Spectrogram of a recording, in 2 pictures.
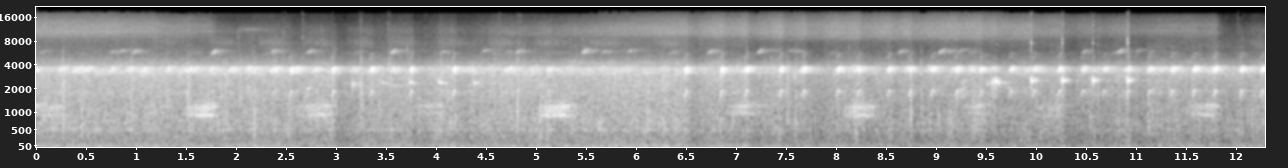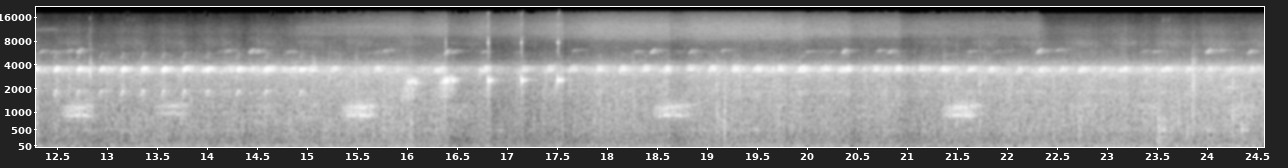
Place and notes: Sambava, Madagaskar - one froggy night @ Marojejy NP
Marojejy NP is a beautifull parc with friendly guides who know a lot. More than 60 species of frog, several endemic.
